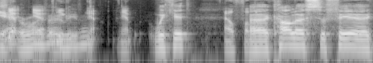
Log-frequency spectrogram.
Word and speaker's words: Erivo: Is that how you pronounce it? Erivo?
